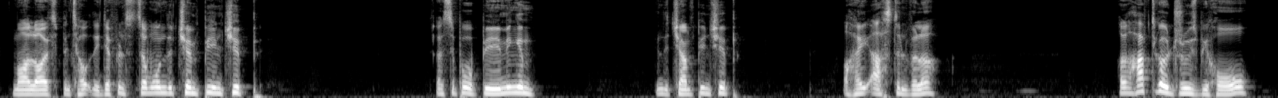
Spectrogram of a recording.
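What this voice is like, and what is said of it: Attempted Birmingham (Brummie) accent. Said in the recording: “Can I do a Brummie accent? ... Okay, that was slightly better.”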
